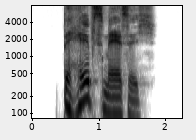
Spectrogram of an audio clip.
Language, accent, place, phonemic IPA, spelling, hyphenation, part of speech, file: German, Germany, Berlin, /bəˈhɛlfsˌmɛːsɪç/, behelfsmäßig, be‧helfs‧mä‧ßig, adjective, De-behelfsmäßig.ogg
- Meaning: makeshift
